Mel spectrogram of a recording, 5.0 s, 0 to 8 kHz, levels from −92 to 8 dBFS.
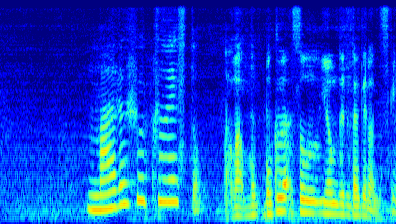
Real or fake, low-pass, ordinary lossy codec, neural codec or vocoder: fake; 7.2 kHz; none; codec, 32 kHz, 1.9 kbps, SNAC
